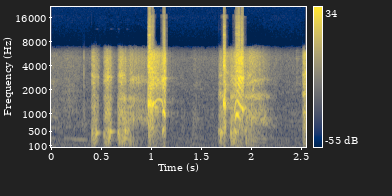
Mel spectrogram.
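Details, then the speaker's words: Infant girl imitating her parents' coughing: a few short, light, deliberate cough-like bursts, a voluntary fake cough rather than an illness cough. "Are you fake coughing? You see you cough."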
